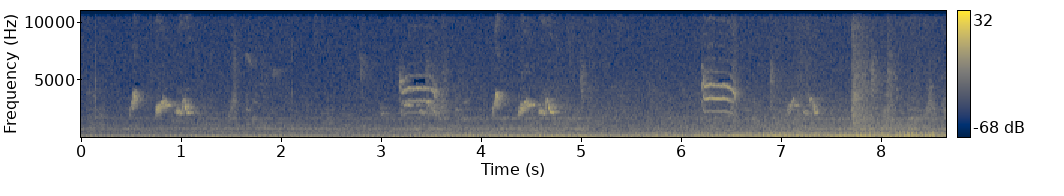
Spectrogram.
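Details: Red-whiskered bulbul at a trapping site on 22 February 2016, where birds are being lured toward a trap; clear, ringing whistled phrases with stacked tones repeat every second or two above a constant low hum.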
